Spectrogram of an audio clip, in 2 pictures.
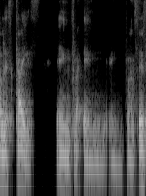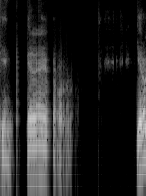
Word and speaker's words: Les Cayes: sobre la ciudad de los cayos que se pronuncia les cayes entra en trance siente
